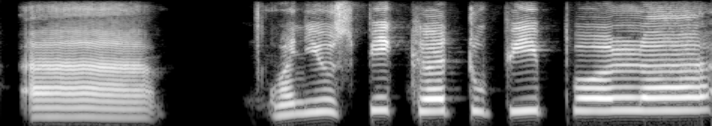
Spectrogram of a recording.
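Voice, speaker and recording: A woman speaks very slowly with an Italian accent and lively intonation. The sound is dry and close with no echo, and the background is quiet. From Italy. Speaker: scrum master. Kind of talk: conference talk. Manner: halting, many fillers.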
